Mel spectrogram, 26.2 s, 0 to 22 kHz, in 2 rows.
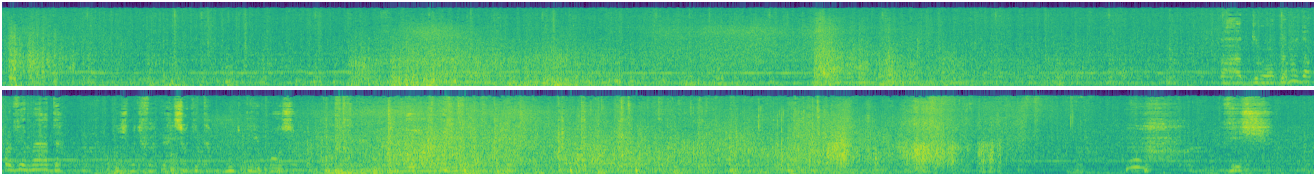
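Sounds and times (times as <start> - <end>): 
deep rolling thunder: 0.0 - 26.2
steady dense rain over a dirt road through a forest: 0.0 - 26.2
speech: 12.5 - 19.2, 25.5 - 25.8.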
